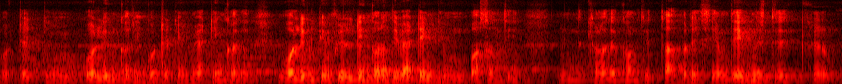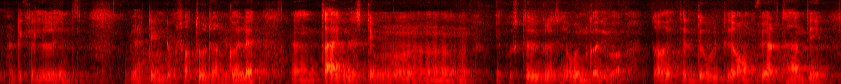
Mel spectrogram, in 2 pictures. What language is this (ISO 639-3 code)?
ori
